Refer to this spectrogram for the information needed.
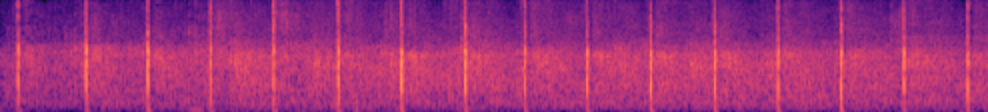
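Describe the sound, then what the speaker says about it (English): At a banking forum, sparse audience applause honours the sponsors: a few nearby hands clap in an even, steady rhythm of distinct crisp claps over a quiet room murmur. "Let's give them a round of applause"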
